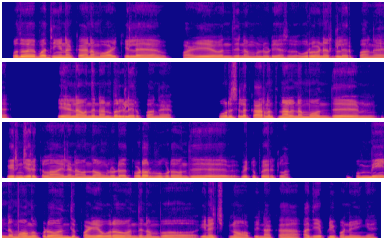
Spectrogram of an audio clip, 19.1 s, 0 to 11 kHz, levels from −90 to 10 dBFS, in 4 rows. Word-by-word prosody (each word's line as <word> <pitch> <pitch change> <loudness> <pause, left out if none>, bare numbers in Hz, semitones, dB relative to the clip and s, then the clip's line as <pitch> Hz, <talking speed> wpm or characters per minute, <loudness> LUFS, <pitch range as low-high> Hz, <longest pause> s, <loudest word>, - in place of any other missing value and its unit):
பொதுவாவே 200 +2 +7
பார்த்தீங்கனாக்கா, 165 -1 +3
நம்ப 150 -1 0
வாழ்க்கையில 140 -1 0 0.6
பழைய 125 +4 0 0.2
வந்து 135 +2 -3
நம்மளுடைய 125 -2 -3
சு 130 - -5 0.2
உறவினர்கள் 135 -2 +1
இருப்பாங்க. 115 -1 -6 0.8
இல்லன்னா 135 +1 +4
வந்து 140 +2 +1
நண்பர்கள் 130 -1 +3
இருப்பாங்க. 110 -2 -5 0.8
ஒரு 180 0 +1
சில 185 -1 0
காரணத்துனால 185 -2 +2
நம்ம 160 -2 +1
வந்து 145 +2 0 0.6
பிரிஞ்சிருக்கலாம். 135 -4 +1
இல்லைன்னா 135 +6 -1
வந்து 165 +1 0
அவங்களோட 160 +2 0 0.2
தொடர்பு 165 -1 +3
கூட 160 +2 0
வந்து 155 +2 -2 0.6
விட்டு 140 +2 -2
போயிருக்கலாம். 115 -7 -4 0.7
இப்ப 165 0 -8
மீண்டும் 260 +1 +1
அவங்க 185 -2 +2
கூட 195 0 +2
வந்து 165 +2 +2
பழைய 150 0 +3
உறவ 165 +1 +4
வந்து 145 +1 -2
நம்போ 125 -2 -2 0.5
இணைச்சுக்கணும் 135 -4 -2
அப்படின்னாக்கா, 120 +2 -5 0.2
அது 145 - -4
எப்படி 160 +3 -1
பண்ணுவீங்க? 115 -3 -3
140 Hz, 130 wpm, -24 LUFS, 125-165 Hz, 0.8 s, பொதுவாவே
